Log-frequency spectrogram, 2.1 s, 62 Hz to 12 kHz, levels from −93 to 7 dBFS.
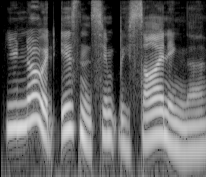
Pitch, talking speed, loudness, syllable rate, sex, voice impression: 210 Hz, 205 wpm, -16 LUFS, 4.6 syllables/s, female, feminine, middle-aged, powerful, clear, slightly halting, calm, slightly friendly, slightly elegant, lively, strict, intense, slightly sharp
